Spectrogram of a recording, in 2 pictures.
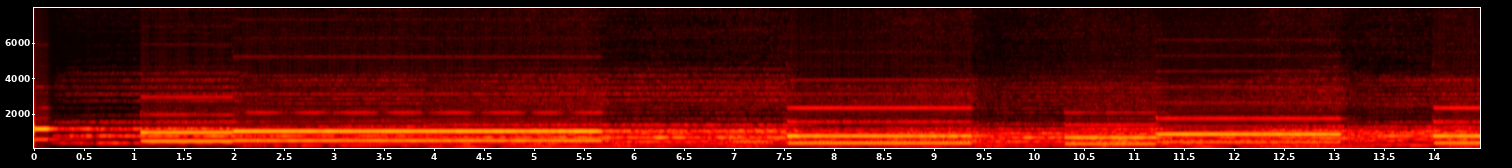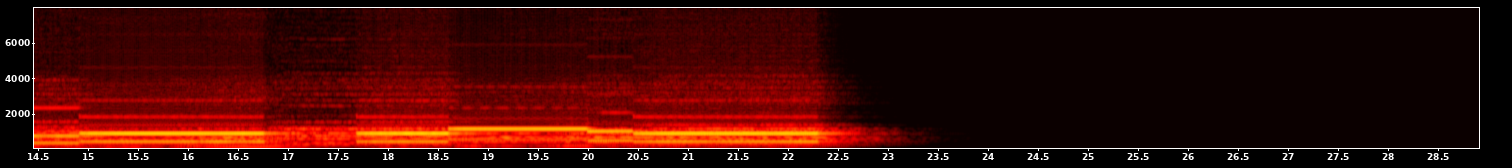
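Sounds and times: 
soprano practising a choir part: 0.1s - 23.0s.

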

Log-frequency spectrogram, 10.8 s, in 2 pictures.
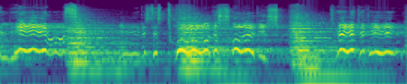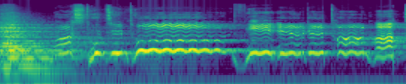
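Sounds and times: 
singer performing recitative: 0.0s - 5.5s, 6.1s - 10.8s
choir singing: 0.0s - 7.4s.

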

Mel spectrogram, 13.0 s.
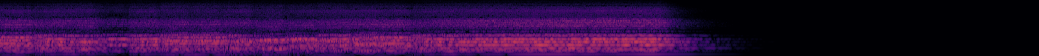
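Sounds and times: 
SATB choir part practice: 0.0s - 9.0s.

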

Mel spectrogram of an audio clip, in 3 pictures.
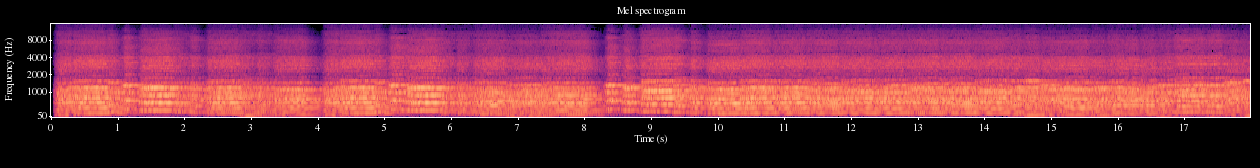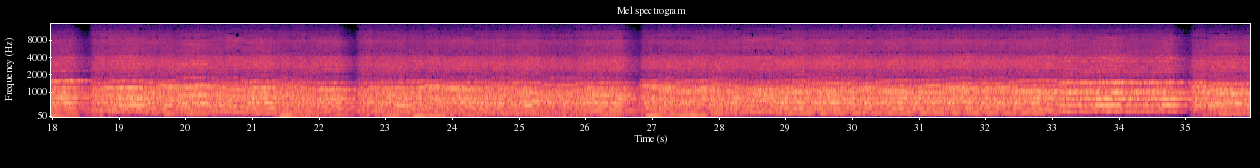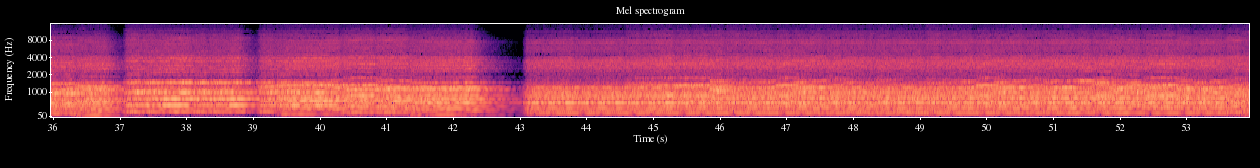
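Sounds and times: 
SATB choir part practice: 0.0s - 53.9s.

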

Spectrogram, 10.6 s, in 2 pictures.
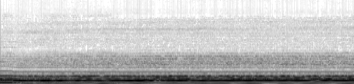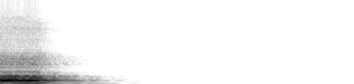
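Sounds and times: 
alto choir part practice singing: 0.0s - 6.6s.

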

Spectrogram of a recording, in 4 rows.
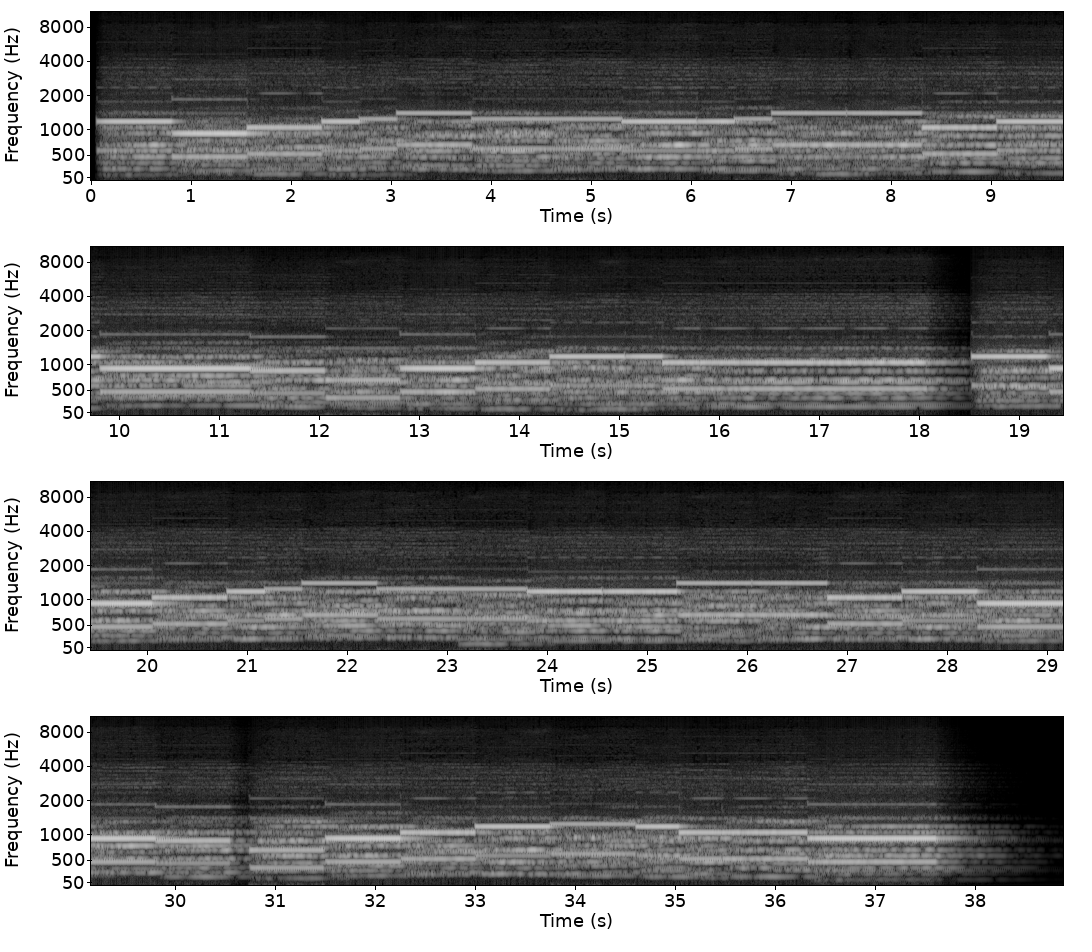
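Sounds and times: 
soprano singing: 0.0s - 38.2s.

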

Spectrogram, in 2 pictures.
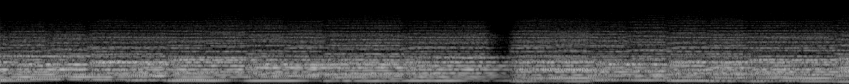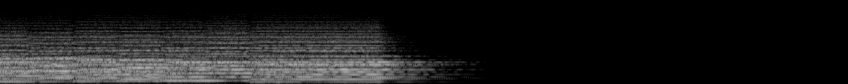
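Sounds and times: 
soprano alto tenor bass voices: 0.0s - 12.8s.

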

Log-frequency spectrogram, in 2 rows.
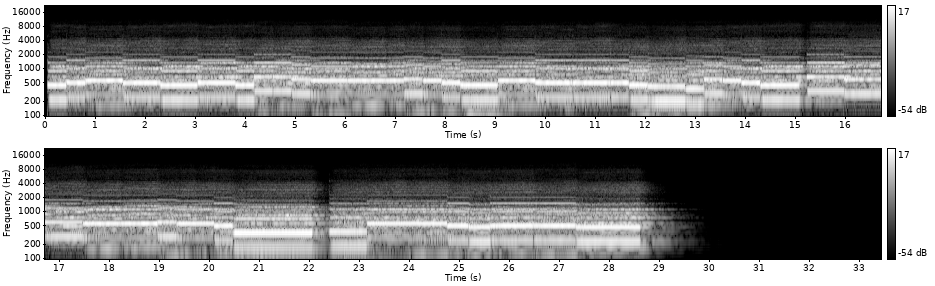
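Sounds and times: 
tenor singing: 0.0s - 29.2s.

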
